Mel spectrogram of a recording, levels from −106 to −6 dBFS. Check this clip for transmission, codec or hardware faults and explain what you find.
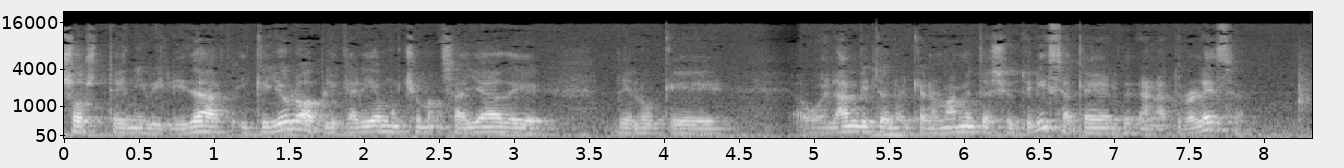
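There's AAC frame loss with concealment at 2.44–2.56 s, 4.70–4.90 s and 7.09–7.21 s, where the decoder patches the missing roughly 85 ms and 128 ms from the last good spectrum, leaving brief smeared, phasey gaps.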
